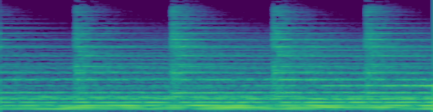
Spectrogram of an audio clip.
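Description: A church bell tolling, struck about once a second with four strikes here, each one's tones ringing on into the next. Beneath it runs a steady low musical drone.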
